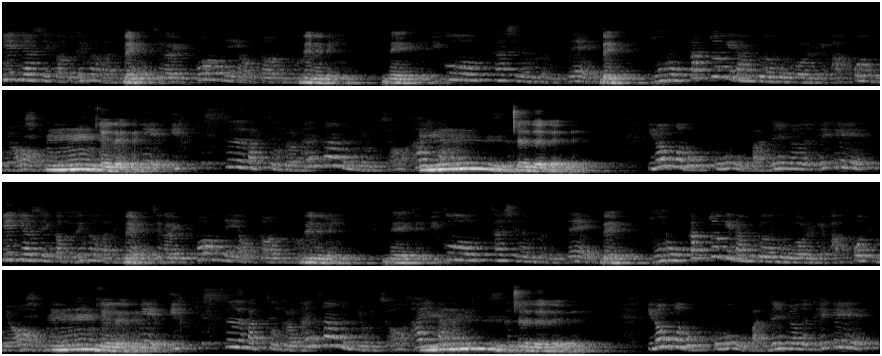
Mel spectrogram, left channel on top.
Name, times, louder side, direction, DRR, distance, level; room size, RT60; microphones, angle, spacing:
voice 1, 0.0-3.5 4.0-5.9 6.4-9.4 10.1-13.3 14.9-17.4, right 1 dB, 60° right, -3 dB, 0.9 m, -35 dB
voice 2, 3.0-3.4 3.8-4.1 6.0-6.2 9.2-10.2 13.0-14.6, left 3 dB, 80° left, 2 dB, 0.6 m, -21 dB
3.2 x 2.5 x 2.2 m, 0.89 s
head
